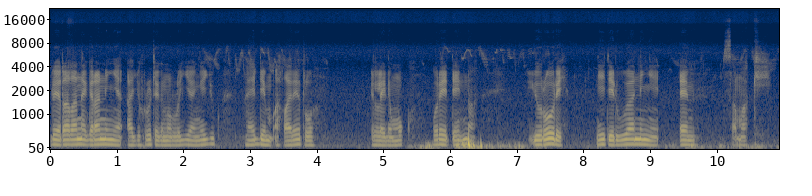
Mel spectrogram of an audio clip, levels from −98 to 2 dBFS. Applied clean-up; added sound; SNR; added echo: none; none; none; none.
